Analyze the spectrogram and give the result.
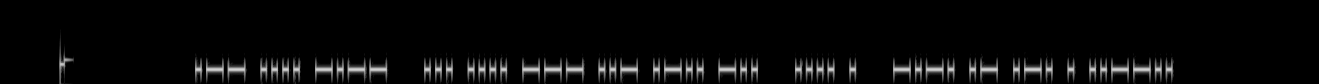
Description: Morse code, heard as a keyed tone, about 22 wpm, 700 Hz. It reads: WHY SHOULD HE CARE?
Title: Sentences from Top 1000 Words - Review Part 1 - 22wpm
